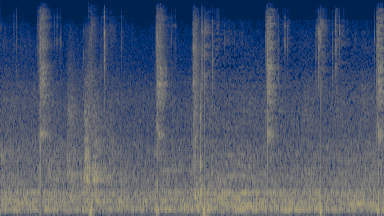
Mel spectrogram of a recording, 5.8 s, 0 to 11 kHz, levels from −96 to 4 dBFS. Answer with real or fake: real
